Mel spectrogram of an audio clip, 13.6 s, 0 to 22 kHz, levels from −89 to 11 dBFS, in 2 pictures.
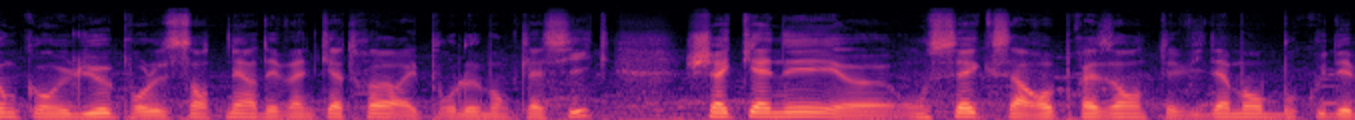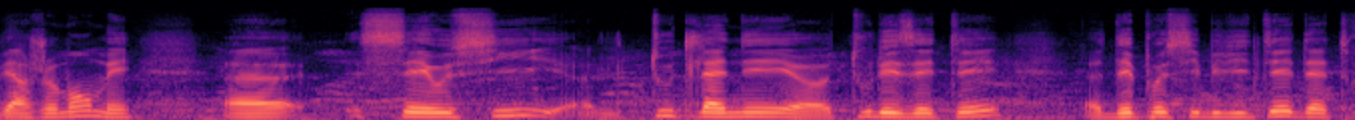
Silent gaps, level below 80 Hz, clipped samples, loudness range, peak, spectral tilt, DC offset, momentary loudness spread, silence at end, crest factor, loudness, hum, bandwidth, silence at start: none; -46 dBFS; under 0.1%; 3 LU; -2 dBFS; -6 dB/octave; under 0.1%; 11 LU; 0 s; 18 dB; -20 LUFS; none; 14 kHz; 0 s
